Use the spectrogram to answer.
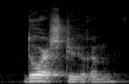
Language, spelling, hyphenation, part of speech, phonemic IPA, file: Dutch, doorsturen, door‧stu‧ren, verb, /ˈdoːrˌstyːrə(n)/, Nl-doorsturen.ogg
- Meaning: to send onwards, to forward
